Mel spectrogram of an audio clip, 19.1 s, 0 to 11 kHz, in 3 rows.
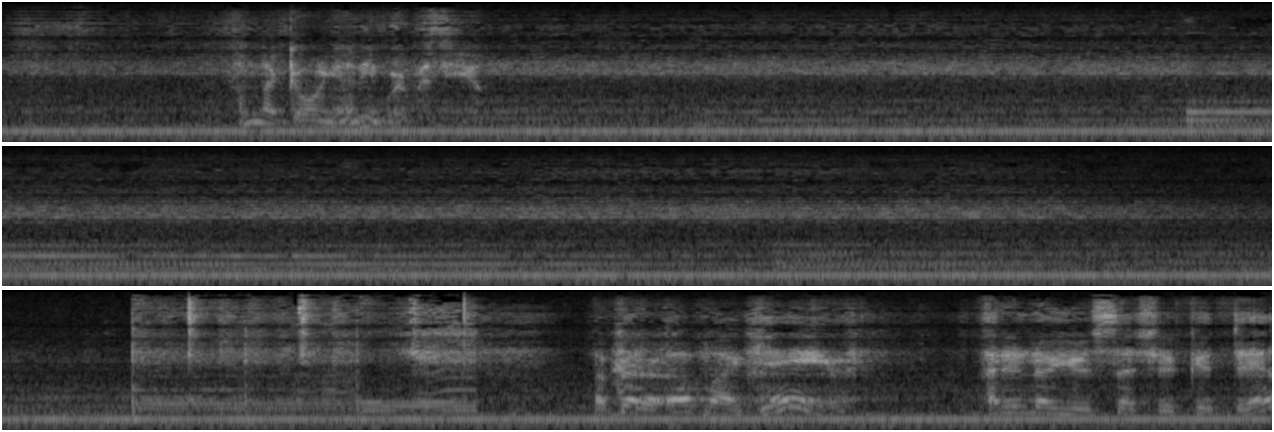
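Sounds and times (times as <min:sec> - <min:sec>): hum and hiss: 0:00.0 - 0:19.0
dramatic underscore music: 0:00.5 - 0:15.7.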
